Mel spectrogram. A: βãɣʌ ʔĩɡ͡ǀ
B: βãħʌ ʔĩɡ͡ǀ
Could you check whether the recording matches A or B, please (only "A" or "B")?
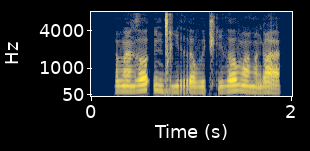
A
